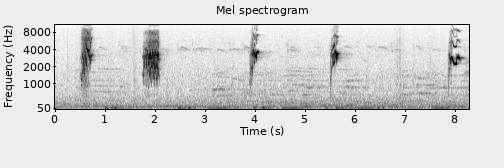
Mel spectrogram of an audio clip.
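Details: Javan myna, said to be able to talk, giving five short separate calls about every 1.5 seconds: first two broad harsh bursts, then sharp rising whistled notes, over a quiet low hum.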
